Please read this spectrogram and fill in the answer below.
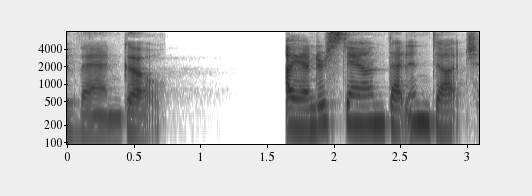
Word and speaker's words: van Gogh: I’d also like to mention that the other pronunciation of his name is “van Goff,” which I’ve heard on BBC reports and documentaries.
